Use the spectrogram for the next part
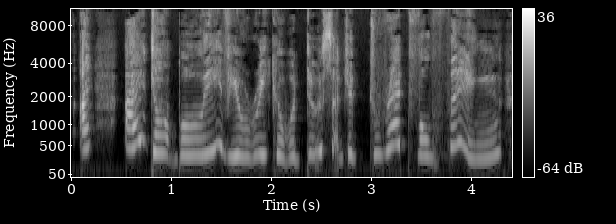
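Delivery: high, loud, stammering protest; distressed girl. A narrator's reading. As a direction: protest in a high, upset child's voice. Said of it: "much distressed".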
